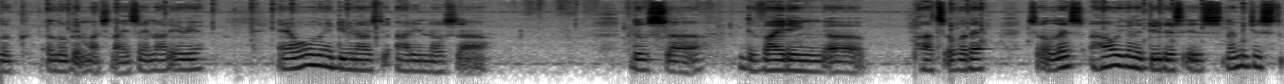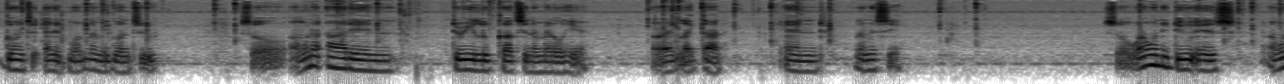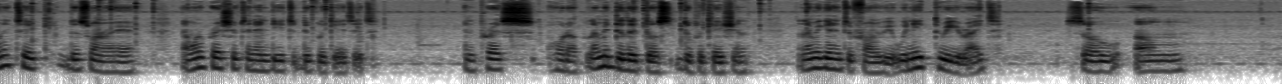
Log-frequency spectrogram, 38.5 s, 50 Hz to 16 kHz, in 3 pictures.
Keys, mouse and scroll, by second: 0.4-1.2 scroll down 4, 1.2 Tab, 2.4 scroll up 2, 9.4 scroll down 2, 11.3-11.6 scroll up 2, 12.3 scroll up 2, 12.3 Tab, 13.4 z, 13.7 scroll down 1, 13.8-19.8 middle drag, 14.1 a, 14.3 scroll down 2, 16.6 scroll down 2, 17.5 ctrl+r, 19.8 right click, 20.1-26.8 middle drag, 20.5 scroll up 2, 22.5 z, 24.5-24.9 scroll up 2, 24.9 z, 25.9-26.2 scroll up 2, 26.8 alt+right click, 27.2-29.1 middle drag, 28.1 shift+d, 29.1 right click, 31.1 scroll down 2, 31.6 x, 32.5 scroll down 1, 32.6-38.5 shift+middle drag, 33.3 a, 35.7-36.8 scroll up 2.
